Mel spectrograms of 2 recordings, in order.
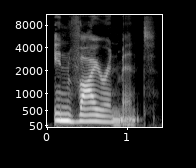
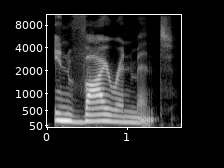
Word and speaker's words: environment: Environment correct pronunciation. Environment Four syllables with the stress on the second. The iron collapses to run in natural speech.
